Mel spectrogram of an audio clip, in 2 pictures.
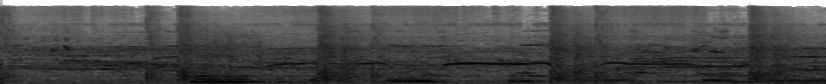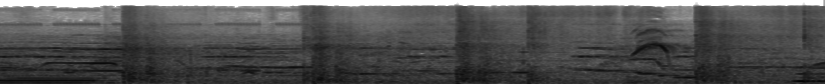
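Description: Aerial fireworks shells bursting overhead, a string of loud bangs about one every two seconds.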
